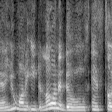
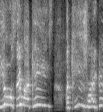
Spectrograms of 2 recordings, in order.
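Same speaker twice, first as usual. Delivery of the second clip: mother calling out, voice pitched up; 13 semitones higher than usual. Retelling a mother asking her child about her keys: imitating mama. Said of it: "And she's like".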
